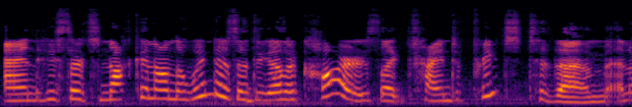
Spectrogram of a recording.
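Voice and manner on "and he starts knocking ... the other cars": ordinary talk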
